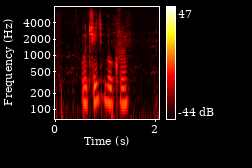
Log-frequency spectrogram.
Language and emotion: Russian, neutral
